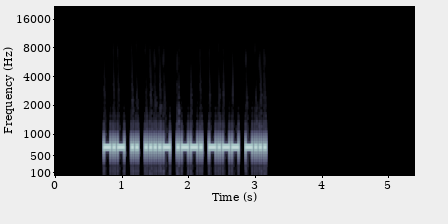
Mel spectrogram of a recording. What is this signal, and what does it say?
Morse code, heard as a keyed tone, about 34 wpm, 700 Hz. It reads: KI4PYB
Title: USA Call Signs - 6 Characters - Repeated 3x - 35wpm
